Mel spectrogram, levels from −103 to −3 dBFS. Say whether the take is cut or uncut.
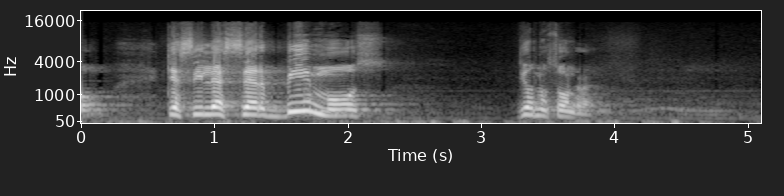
uncut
